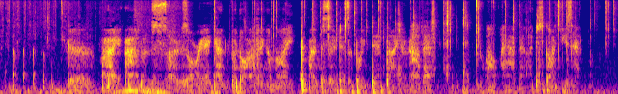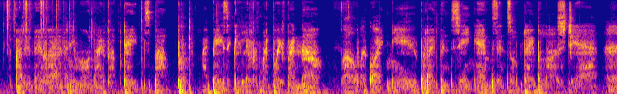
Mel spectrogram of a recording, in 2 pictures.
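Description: Whispering close to the microphone, broken by many small sharp taps and clicks of long fingernails on a clear plastic pump bottle.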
